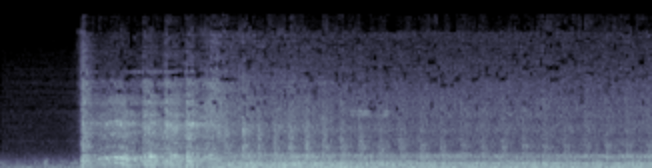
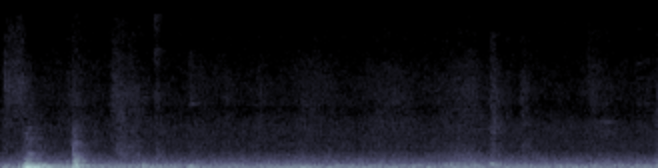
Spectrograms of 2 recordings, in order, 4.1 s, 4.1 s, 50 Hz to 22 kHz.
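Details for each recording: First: 2007 GM displacement-on-demand (AFM) Tahoe with check engine light and misfire, tune-up already done: fast, steady light ticking tied to engine speed over the idle after startup; collapsed lifter. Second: 2007 GM V8 with displacement on demand, after AFM/DOD turned off in software for a collapsed lifter misfire and tick, codes not yet cleared: cranks cleanly, smooth even idle, no lifter tick; normal idle.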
